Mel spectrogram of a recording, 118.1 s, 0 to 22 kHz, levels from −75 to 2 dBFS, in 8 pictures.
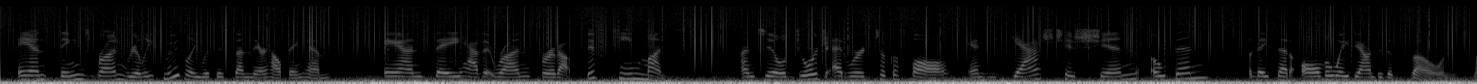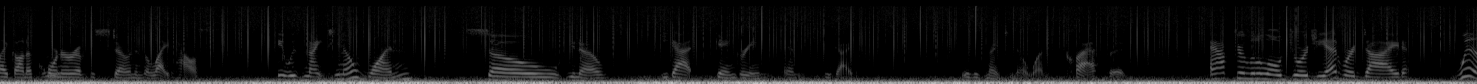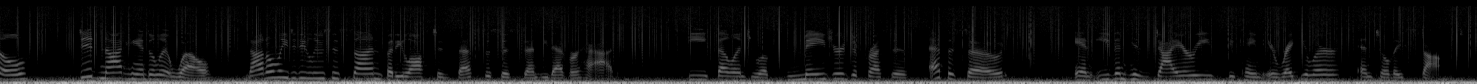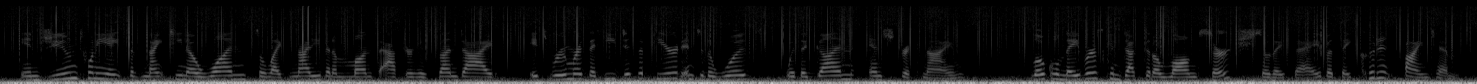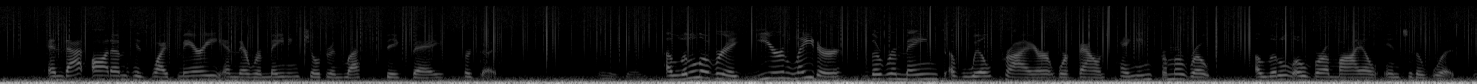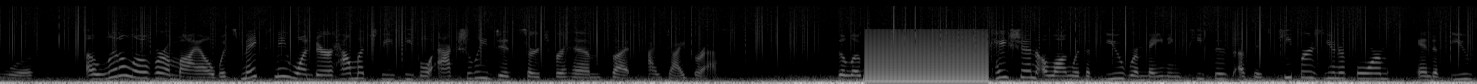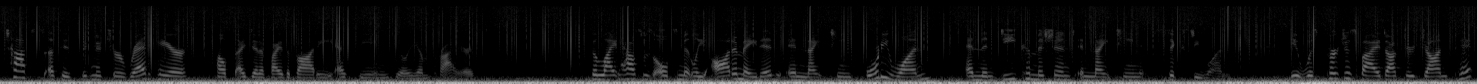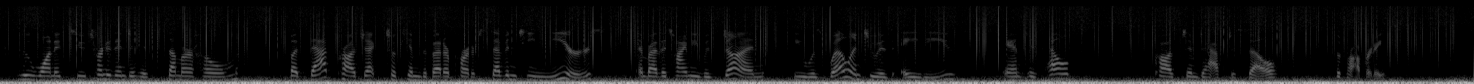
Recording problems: high frequencies cut off; noticeable; nothing above 5.5 kHz
hiss; loud; throughout; 5 dB below the speech
low rumble; loud; throughout; 1 dB below the speech
crackle, like an old record; loud; 5 dB below the speech
audio freezing; at 1:22 for 1 s

